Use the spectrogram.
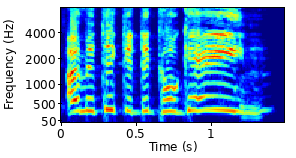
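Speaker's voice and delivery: high, loud mocking squeal of a fake confession. Streamer mocking Chantel's confession to the camera, high mock squeal. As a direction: ham up her dramatic confession. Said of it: "looked in the camera and said".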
